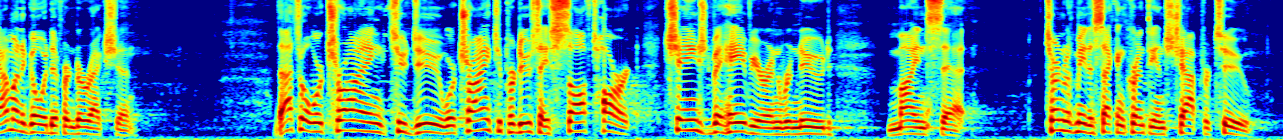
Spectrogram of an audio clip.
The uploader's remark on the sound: Today’s podcast is a recent sermon I preached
